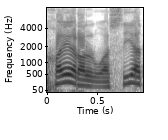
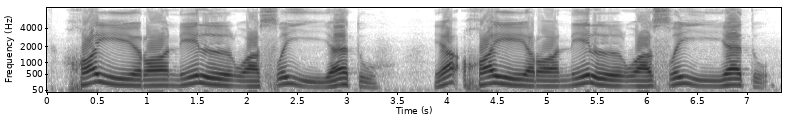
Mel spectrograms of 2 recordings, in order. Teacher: Maka ada sebuah kaidah di dalam bahasa Arab, maka yaitu sukun yang pertama dikasrohkan sehingga berubah menjadi khaironi · sukun yang pertama dikasrahkan sehingga berubah menjadi Khaironi sehingga kita membaca lafal khairon Al wasiyah bukan lagi khairal wasiyah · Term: iltiqus sakinain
